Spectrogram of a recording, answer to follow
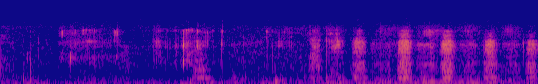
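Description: Faint panting and small wet mouth clicks from a Siberian husky mother nosing and licking her newborn puppy, the clicks coming more often in the second half.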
